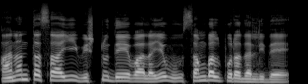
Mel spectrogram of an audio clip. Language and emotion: Kannada, neutral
